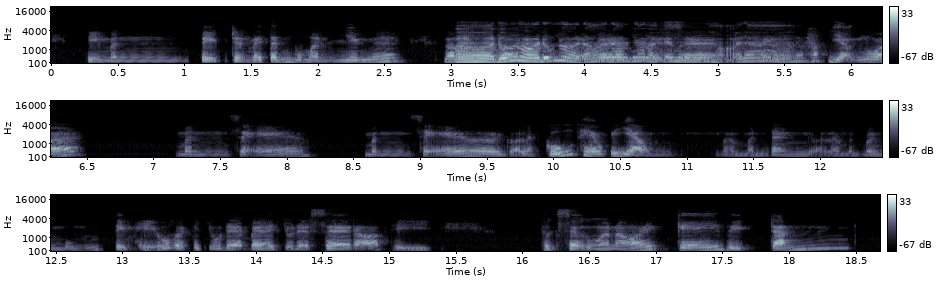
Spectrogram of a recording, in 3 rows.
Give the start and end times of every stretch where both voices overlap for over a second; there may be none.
3.0-5.4

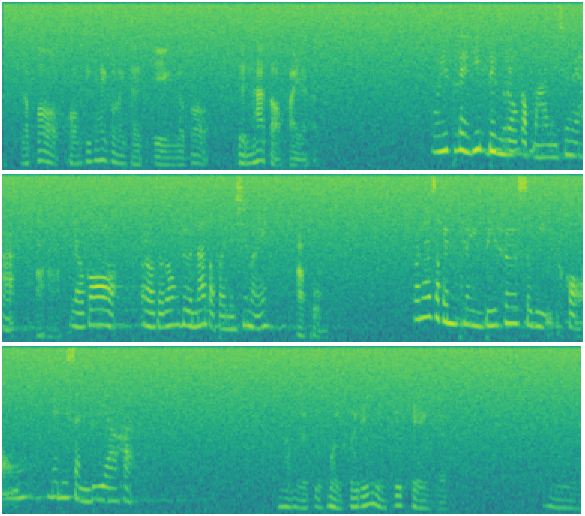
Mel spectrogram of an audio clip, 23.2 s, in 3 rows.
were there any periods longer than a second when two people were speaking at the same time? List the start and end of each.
none

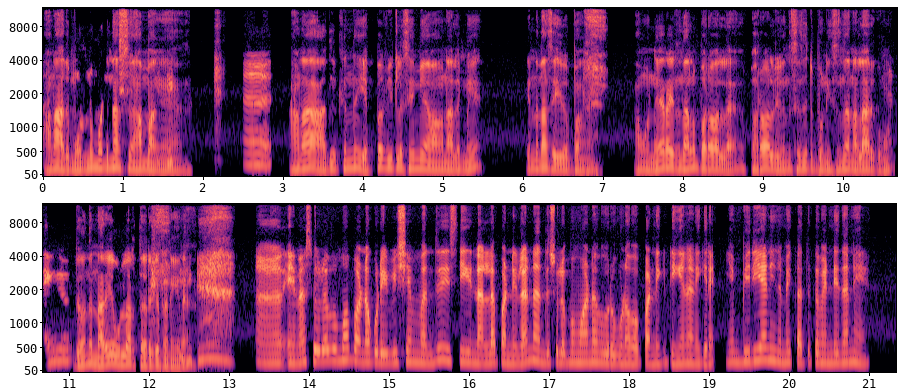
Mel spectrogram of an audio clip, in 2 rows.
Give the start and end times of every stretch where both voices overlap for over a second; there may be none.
none

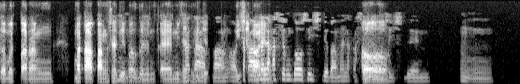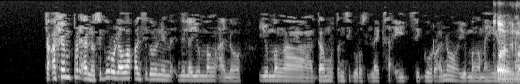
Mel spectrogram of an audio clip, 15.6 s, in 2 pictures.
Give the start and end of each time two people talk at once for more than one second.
2.8-4.0

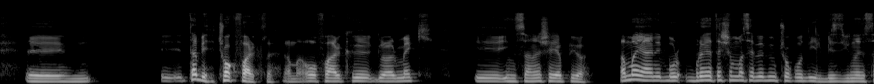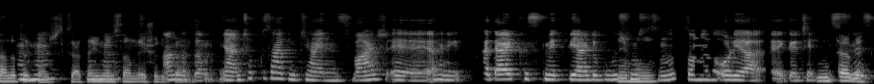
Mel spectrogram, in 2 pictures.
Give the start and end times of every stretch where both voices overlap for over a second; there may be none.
none

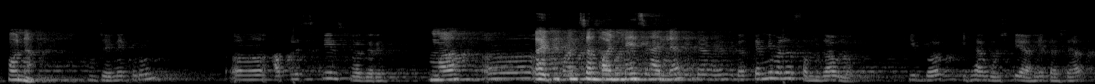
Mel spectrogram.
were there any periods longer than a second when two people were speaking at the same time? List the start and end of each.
5.5-6.8

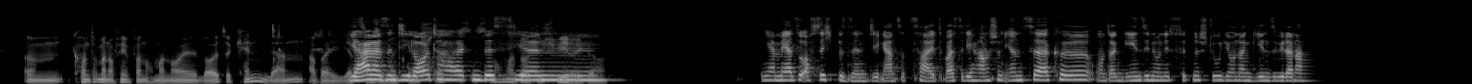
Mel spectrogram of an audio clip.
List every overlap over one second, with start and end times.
3.5-6.1

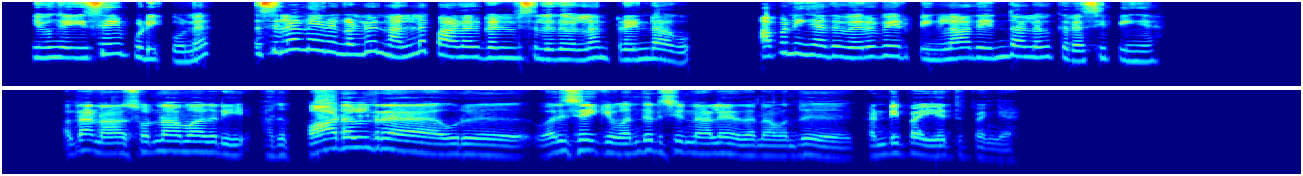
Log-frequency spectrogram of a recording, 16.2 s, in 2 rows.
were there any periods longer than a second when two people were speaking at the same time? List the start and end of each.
none

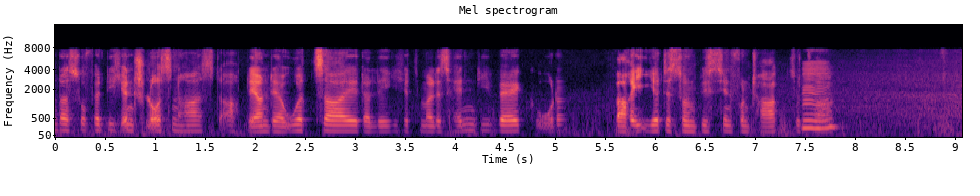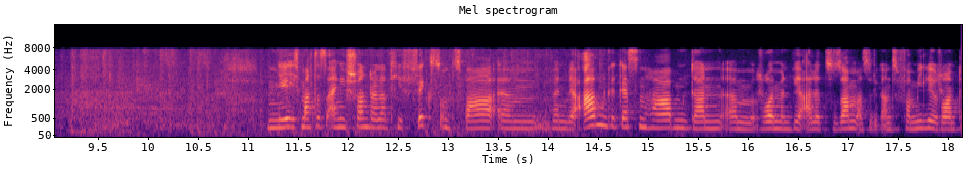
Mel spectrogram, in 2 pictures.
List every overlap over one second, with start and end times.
none

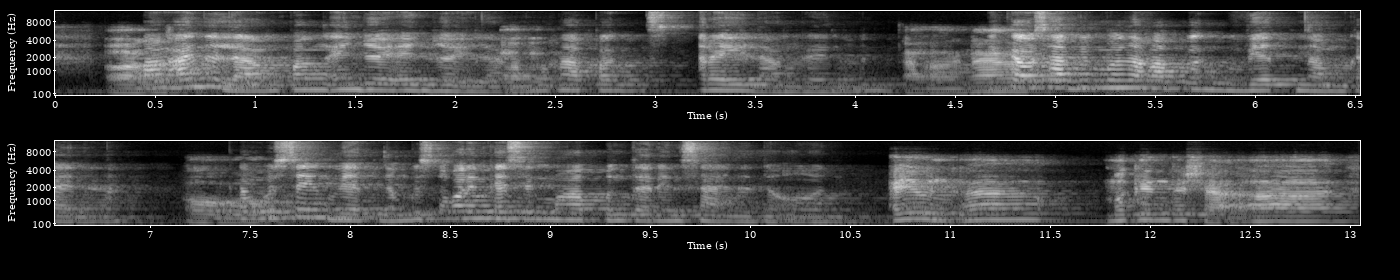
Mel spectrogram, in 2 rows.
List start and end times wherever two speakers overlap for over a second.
none

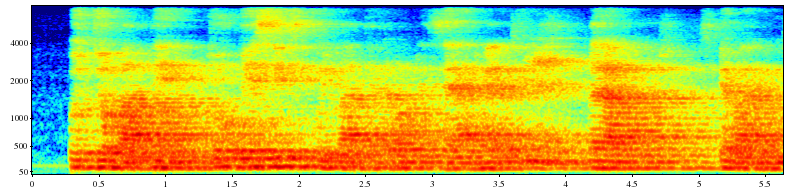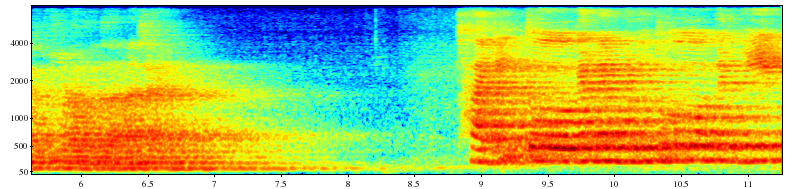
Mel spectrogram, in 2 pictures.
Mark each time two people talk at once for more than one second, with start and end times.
none

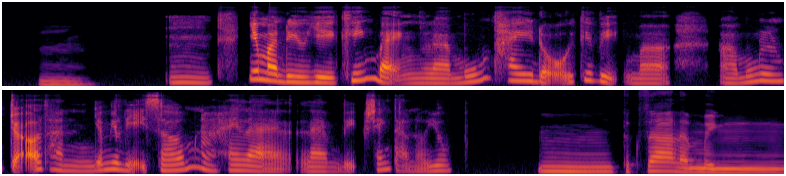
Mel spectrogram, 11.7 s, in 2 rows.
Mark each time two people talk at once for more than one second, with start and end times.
none

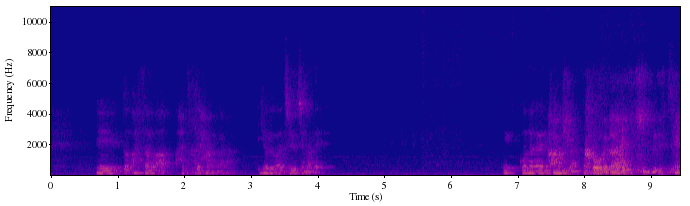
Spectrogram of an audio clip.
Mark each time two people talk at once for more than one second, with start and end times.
7.4-8.6

